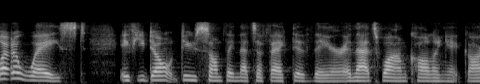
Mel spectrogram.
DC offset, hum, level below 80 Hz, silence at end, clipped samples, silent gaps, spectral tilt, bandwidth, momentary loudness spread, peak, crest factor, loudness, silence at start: under 0.1%; none; -66 dBFS; 0 s; under 0.1%; none; -3 dB/octave; 7.8 kHz; 7 LU; -4 dBFS; 20 dB; -23 LUFS; 0 s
